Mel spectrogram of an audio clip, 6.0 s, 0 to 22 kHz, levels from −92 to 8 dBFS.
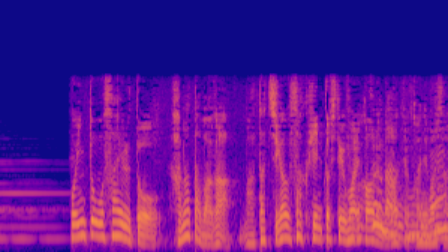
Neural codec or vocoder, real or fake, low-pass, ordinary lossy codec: none; real; 7.2 kHz; none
